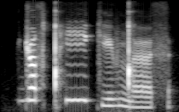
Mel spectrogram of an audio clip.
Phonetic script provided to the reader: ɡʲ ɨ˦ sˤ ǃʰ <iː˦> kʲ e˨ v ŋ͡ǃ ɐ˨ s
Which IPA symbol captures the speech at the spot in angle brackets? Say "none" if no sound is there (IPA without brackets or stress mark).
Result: iː˦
